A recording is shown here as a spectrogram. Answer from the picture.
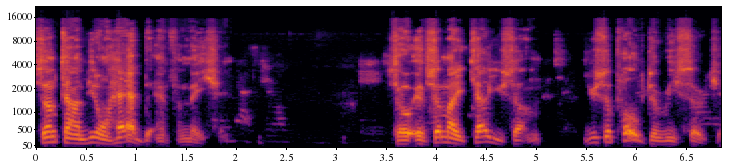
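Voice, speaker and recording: Big swings in loudness mark this man's speech. He goes at a fairly quick pace, with long, frequent pauses. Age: 60s. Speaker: panel participant. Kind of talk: casual chat.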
